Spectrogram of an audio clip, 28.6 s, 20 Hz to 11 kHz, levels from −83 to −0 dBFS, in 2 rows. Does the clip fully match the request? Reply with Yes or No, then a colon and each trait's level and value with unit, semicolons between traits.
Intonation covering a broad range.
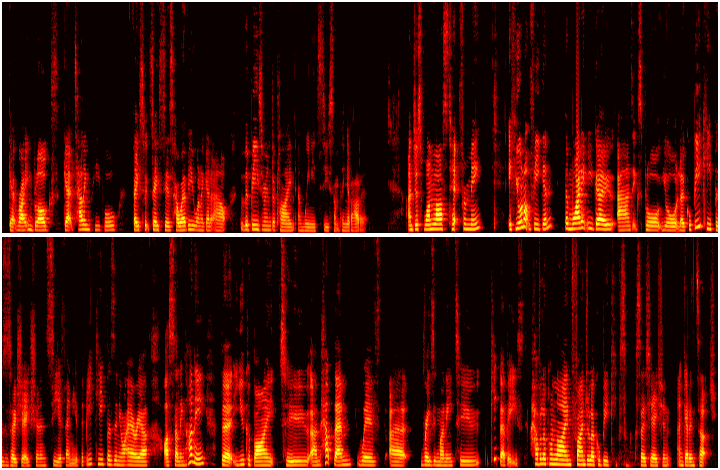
No: average, 3.8 semitones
